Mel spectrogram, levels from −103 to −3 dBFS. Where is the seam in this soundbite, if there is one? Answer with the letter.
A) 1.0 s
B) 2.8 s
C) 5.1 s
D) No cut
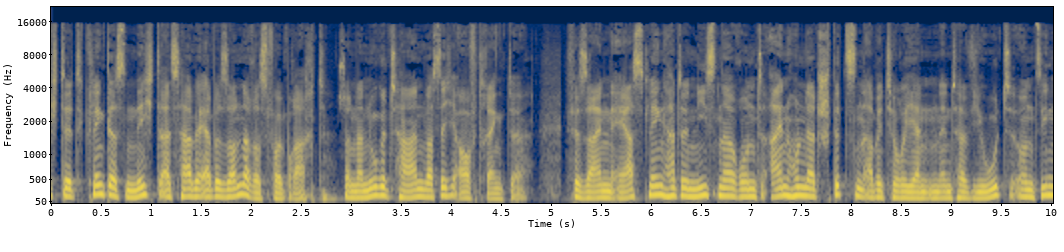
C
